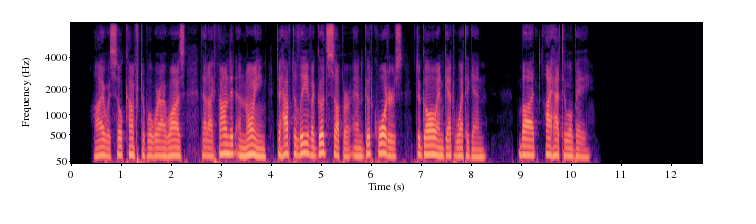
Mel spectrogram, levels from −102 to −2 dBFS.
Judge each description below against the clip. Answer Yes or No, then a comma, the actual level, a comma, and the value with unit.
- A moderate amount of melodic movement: Yes, average, 3.1 semitones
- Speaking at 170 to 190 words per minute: No, average, 155 wpm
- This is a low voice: Yes, low, 130 Hz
